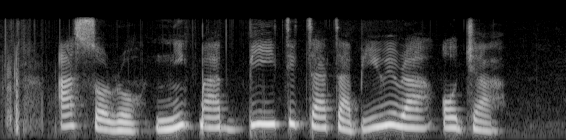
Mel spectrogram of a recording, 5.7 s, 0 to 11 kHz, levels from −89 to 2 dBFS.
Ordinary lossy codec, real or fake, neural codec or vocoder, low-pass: MP3, 96 kbps; real; none; 7.2 kHz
